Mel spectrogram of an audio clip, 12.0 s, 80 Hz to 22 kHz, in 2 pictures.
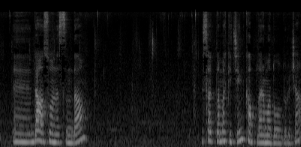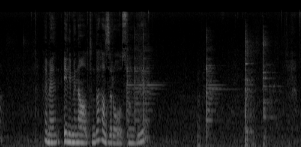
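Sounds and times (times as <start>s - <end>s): pot clinking: 8.5s - 9.4s, 10.0s - 11.8s
steel cookware knocking: 8.6s - 9.3s, 10.0s - 11.7s.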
